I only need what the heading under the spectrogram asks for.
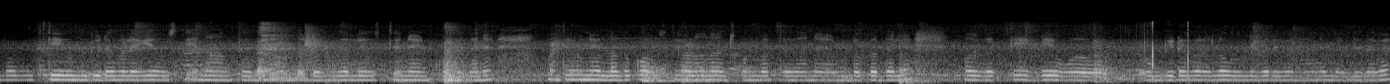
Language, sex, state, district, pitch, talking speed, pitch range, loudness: Kannada, female, Karnataka, Bijapur, 200 Hz, 75 wpm, 195-210 Hz, -24 LUFS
